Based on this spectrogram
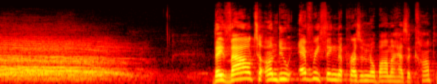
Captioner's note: boos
